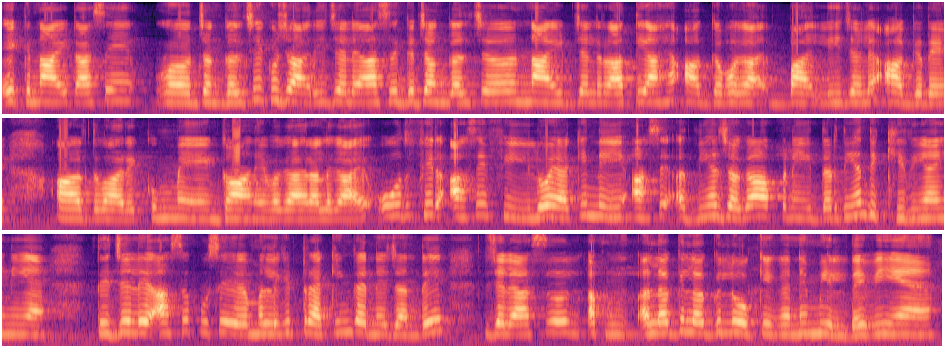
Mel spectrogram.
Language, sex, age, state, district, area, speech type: Dogri, female, 18-30, Jammu and Kashmir, Jammu, rural, spontaneous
